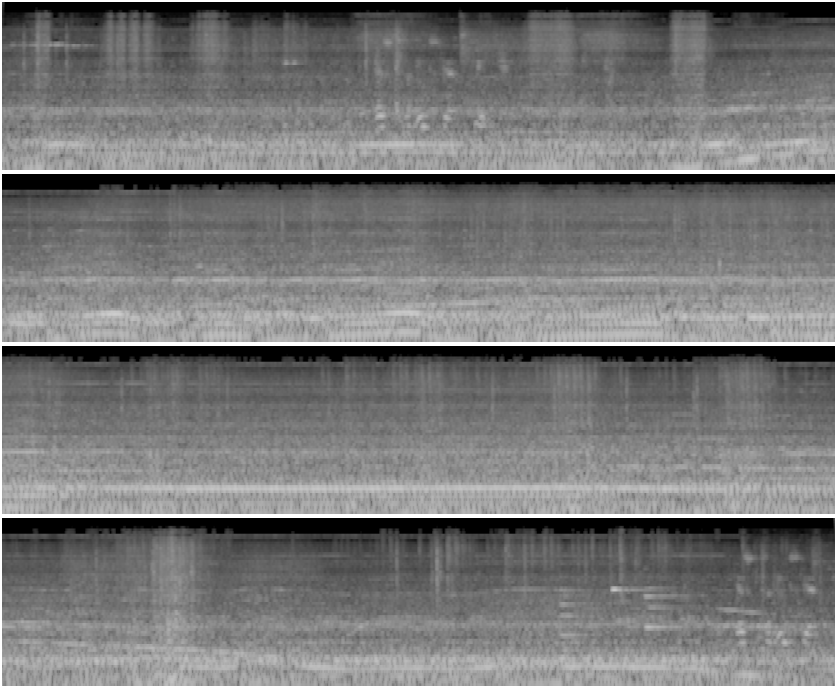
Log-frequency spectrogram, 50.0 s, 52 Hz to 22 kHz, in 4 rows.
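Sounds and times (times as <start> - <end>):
bus diesel engine running: 0.0 - 49.9.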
